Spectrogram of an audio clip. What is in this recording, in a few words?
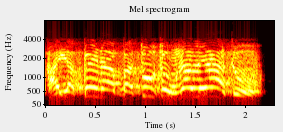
player killed ally mood high, speech it; War Thunder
